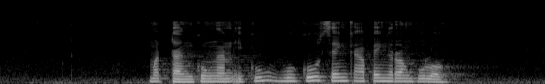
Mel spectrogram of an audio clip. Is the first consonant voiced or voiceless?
voiced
